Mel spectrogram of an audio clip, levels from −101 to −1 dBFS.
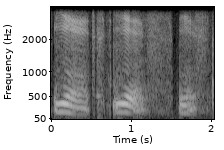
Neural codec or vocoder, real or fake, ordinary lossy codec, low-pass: none; real; none; 3.6 kHz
